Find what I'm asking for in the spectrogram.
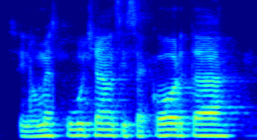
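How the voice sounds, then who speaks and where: Streaming a Bible study live from his home kitchen, where the sound echoes around the room, this US-raised Dominican man speaks in a monotone, darkish, medium-pitched voice. His accent is Dominican Spanish with an English influence. Unhurried and halting, he restarts often, says "eh" a lot, and tags his points with "¿no?".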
